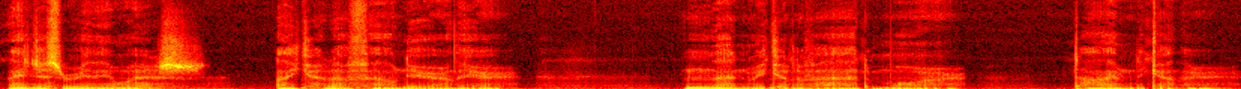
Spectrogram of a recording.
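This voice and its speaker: Very deep, gravelly seductive professor played by a man. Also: no room sound, heavily acted. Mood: intimate, adoring. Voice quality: breathy, gravelly, very low, often near whisper.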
